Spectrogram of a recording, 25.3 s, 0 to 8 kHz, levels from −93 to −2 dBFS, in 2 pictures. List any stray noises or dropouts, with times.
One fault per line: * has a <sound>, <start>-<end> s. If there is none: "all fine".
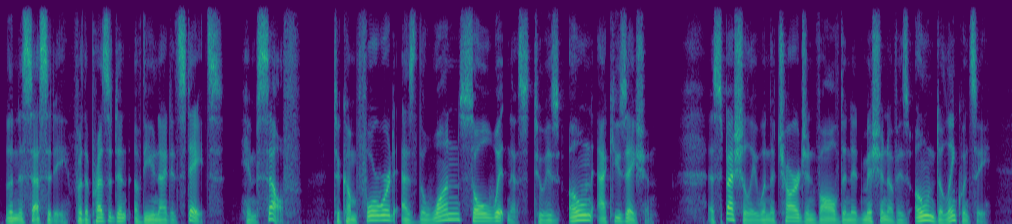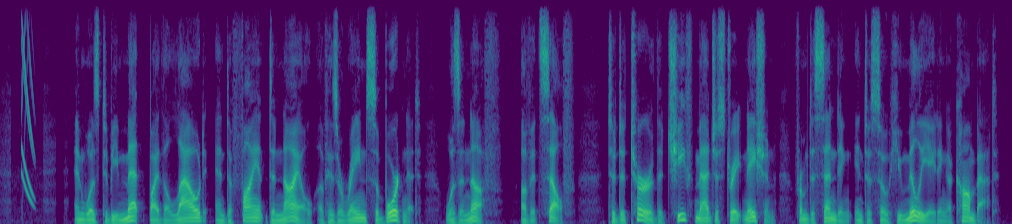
* has a chirp, 12.9-13.1 s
